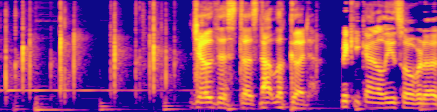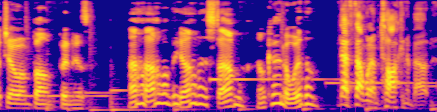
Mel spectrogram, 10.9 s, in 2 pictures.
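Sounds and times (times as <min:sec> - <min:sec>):
sparse smattering of applause: 0:00.0 - 0:02.4
speech: 0:02.5 - 0:10.9.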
